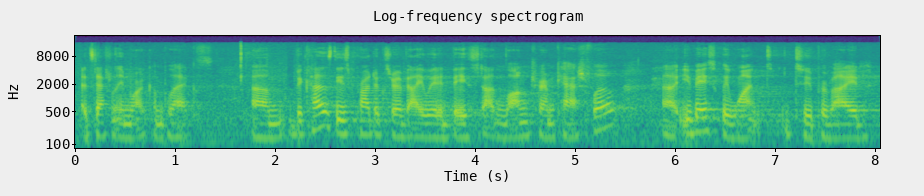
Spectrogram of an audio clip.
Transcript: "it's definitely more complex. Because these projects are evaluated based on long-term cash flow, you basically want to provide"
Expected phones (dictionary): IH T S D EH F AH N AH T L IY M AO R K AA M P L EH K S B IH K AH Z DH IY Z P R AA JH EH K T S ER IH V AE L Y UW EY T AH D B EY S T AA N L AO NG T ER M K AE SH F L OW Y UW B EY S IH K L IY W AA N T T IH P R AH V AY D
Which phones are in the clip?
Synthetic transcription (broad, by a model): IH T S D EH F AH N AH T L IY M AO R K M P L EH K S B IH K AH Z DH IY Z P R AA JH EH K T S ER IH V AE L Y UW EY T AH D B EY S T N L AO NG T ER M K AE SH F L OW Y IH B EY S IH K L IY W AA N T T IH P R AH V AY D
